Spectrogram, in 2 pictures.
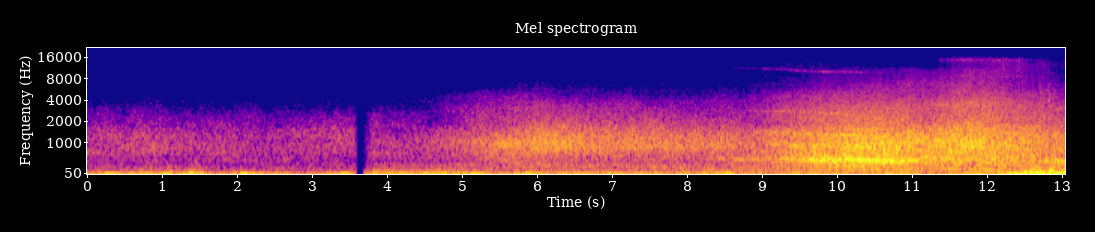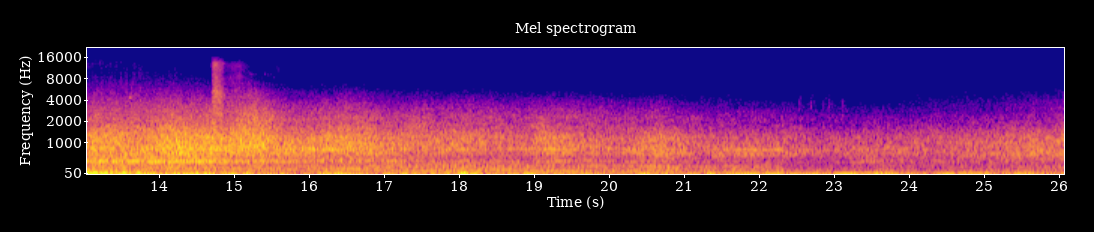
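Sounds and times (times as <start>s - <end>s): highway truck traffic noise: 0.0s - 26.0s
truck passing at speed: 3.2s - 26.0s.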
